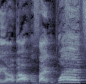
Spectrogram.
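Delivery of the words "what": very high, loud What; a very high, loud shocked yell. Retold or imitated. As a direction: shriek it in disbelief. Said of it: "I'm sorry to yell".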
